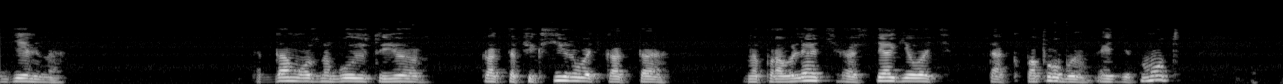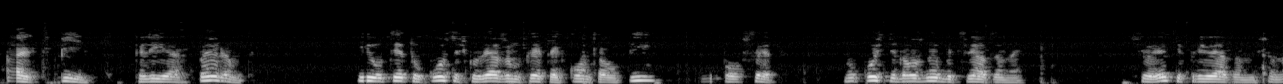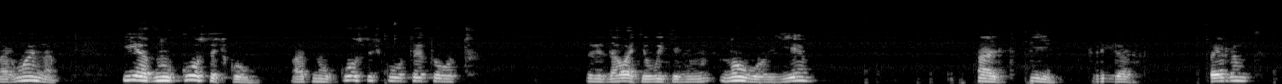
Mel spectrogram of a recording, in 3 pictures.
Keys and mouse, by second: 4.1-10.7 drag, 13.1 alt+p, 17.2 shift+click, 18.6 ctrl+p, 20.8 click, 23.1 ctrl+p, 29.6 click, 31.8 click, 33.2 e, 34.2 click, 34.8 click, 35.8 alt+p, 38.3-38.4 drag.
